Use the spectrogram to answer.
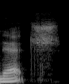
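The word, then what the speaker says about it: Knecht: Maybe Dalton Netch. That's how you pronounce his name.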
